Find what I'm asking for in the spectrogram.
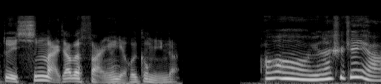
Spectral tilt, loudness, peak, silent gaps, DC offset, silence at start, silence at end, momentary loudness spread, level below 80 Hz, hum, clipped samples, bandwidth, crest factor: -6 dB/octave; -22 LUFS; -6 dBFS; 1.84-1.88 s, 2.34-2.40 s; under 0.1%; 0.05 s; 0 s; 12 LU; -52 dBFS; none; under 0.1%; 10.5 kHz; 16 dB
